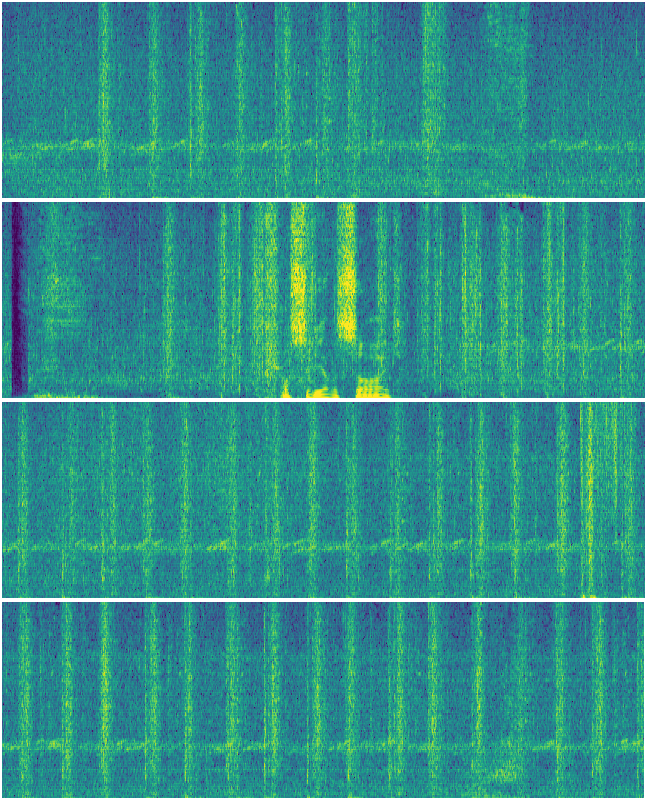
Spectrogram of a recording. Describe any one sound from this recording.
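Footsteps tread steadily over sand and through undergrowth.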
